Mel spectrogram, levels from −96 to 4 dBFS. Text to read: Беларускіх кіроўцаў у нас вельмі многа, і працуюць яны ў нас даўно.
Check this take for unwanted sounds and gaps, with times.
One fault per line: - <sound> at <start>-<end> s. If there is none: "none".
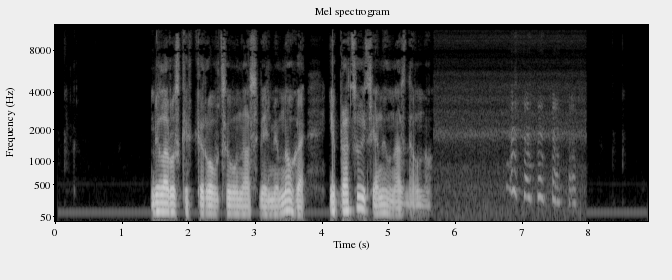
- laugh at 6.7-7.9 s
